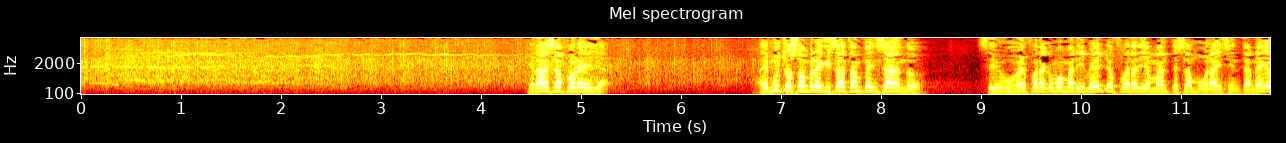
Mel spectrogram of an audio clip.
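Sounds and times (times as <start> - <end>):
audience applause: 0.0 - 7.0
speech: 4.5 - 5.4, 6.8 - 11.8.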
